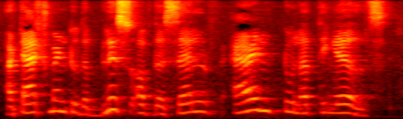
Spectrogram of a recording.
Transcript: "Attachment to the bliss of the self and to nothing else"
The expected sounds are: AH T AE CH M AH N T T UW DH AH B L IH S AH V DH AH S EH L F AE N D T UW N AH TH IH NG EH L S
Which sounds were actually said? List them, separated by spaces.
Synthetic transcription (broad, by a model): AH T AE CH M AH N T T UW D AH B L IH S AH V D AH S EH L F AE N D T UW N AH T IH NG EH L S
